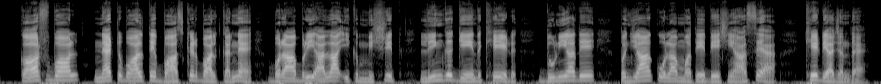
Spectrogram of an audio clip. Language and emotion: Dogri, neutral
